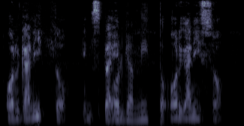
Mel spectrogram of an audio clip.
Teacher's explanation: Z there is going to be pronounced th. Organizo in Spain.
